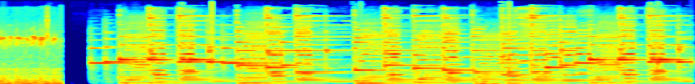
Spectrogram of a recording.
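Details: After a brief burst of noise and a moment of silence, bright chiming glockenspiel-like music with bell tones plays steadily, with no animal voices.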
